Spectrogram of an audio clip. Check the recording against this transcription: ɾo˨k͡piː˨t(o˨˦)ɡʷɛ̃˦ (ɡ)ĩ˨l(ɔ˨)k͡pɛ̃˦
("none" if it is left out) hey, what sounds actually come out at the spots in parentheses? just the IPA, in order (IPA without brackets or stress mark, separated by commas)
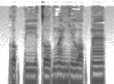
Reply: o˨˦, ɡ, ɔ˨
